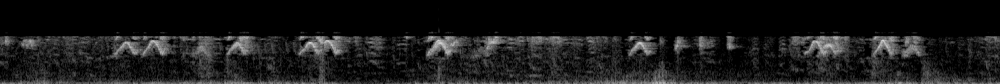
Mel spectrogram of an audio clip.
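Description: Pet cage birds calling: a run of short, sharp chirping calls, each a quick up-and-down note, coming irregularly about once a second, sometimes in pairs.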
